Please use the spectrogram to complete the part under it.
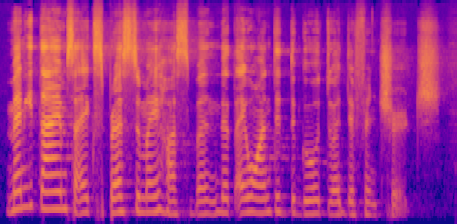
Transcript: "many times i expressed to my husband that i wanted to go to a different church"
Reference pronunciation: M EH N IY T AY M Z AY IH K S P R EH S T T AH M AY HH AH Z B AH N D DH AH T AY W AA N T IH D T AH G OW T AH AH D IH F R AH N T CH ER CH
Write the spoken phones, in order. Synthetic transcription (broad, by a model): M EH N IY T AY M S AY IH K S P R EH S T T AH M AY HH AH S B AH N D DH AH T AY W AA N T IH D T AH G OW T AH AH D IH F R AH N T CH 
